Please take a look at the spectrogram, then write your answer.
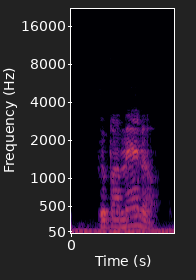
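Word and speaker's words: ὑπομένω: Strong's G5278 hupomeno hupomeno Hupomeno, okay. So it's it's it's pronounced differently than it is here. Cuz you would think it would be hypo, you know? But no, it's hupomeno, right?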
